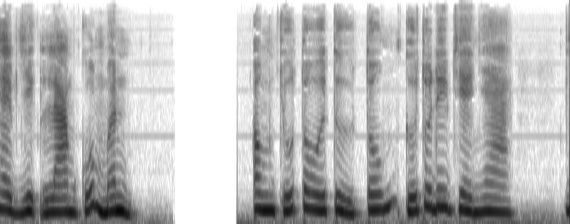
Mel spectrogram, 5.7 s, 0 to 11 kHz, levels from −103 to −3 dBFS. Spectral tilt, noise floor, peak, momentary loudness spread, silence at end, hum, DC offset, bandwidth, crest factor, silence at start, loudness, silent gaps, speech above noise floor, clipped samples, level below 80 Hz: -7.5 dB/octave; under -90 dBFS; -6 dBFS; 7 LU; 0 s; none; under 0.1%; 8.6 kHz; 14 dB; 0 s; -20 LUFS; 1.76-2.37 s; over 71 dB; under 0.1%; -48 dBFS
